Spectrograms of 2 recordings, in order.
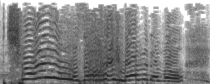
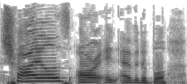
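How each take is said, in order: First: It is said high and cheerful. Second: It is said in a plain voice.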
